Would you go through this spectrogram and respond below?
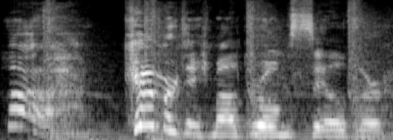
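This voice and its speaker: Woman acting pirate captain, stern, measured pace, commanding, scheming, children's audio play. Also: mid-range voice, very animated, fairly bright tone, soft background music, heavily acted.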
